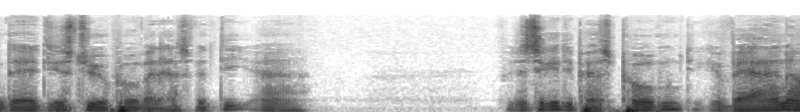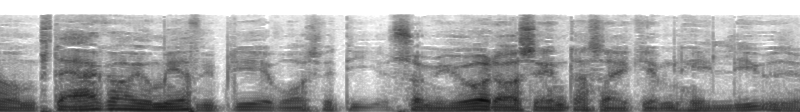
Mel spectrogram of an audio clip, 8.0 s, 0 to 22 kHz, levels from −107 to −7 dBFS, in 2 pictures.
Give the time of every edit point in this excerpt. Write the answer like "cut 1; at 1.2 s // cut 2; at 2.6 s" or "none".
cut 1; at 4.2 s // cut 2; at 5.0 s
